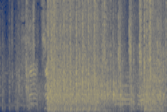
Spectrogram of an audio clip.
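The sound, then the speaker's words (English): Gunfire exchanged with Marines from a balcony: a quieter opening gives way to loud, dense, sustained rapid fire that continues to the end without a break. “On a balcony, a woman wails in grief while a man fires at the Marines.”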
